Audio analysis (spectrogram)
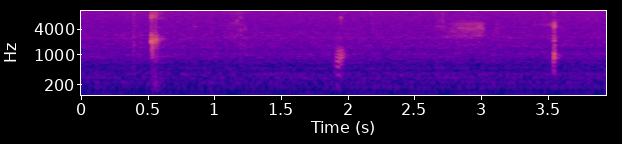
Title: Those dang hiccups again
